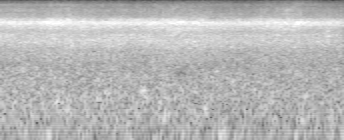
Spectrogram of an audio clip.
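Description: Flood water surges at a dam after a typhoon, a dense, steady broadband roar of rushing water, loud and continuous with no clear voices.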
